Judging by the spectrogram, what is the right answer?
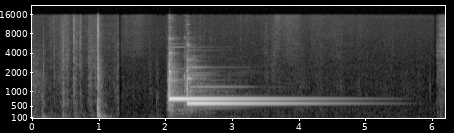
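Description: Toy dollhouse doorbell chiming a two-note ding-dong, high then low, about two seconds in, ringing on and fading over about three seconds. Before it there are light clicks and a sharp tap as the toys are handled.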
